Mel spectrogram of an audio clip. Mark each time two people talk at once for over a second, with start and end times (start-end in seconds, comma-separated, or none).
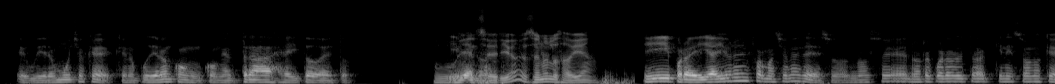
none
